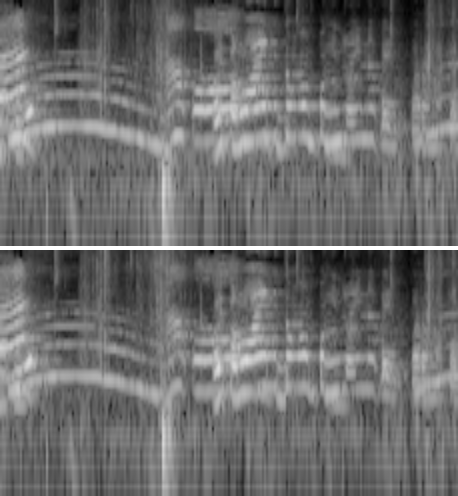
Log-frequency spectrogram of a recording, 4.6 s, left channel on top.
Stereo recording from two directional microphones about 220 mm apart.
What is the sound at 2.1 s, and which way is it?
Speech, 45° right (ahead or behind).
